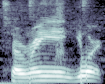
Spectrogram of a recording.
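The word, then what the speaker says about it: Taurean York: Tyron York. That's how you pronounce it.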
